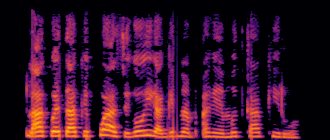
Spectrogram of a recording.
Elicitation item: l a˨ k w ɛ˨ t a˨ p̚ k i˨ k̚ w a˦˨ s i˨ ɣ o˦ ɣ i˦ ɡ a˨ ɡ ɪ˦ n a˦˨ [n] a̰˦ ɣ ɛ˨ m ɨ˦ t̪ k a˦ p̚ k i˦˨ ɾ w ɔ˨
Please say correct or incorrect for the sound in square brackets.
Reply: incorrect: m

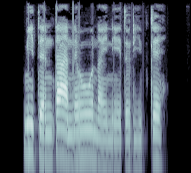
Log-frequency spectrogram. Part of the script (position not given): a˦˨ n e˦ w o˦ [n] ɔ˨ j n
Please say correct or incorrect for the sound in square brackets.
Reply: correct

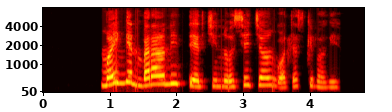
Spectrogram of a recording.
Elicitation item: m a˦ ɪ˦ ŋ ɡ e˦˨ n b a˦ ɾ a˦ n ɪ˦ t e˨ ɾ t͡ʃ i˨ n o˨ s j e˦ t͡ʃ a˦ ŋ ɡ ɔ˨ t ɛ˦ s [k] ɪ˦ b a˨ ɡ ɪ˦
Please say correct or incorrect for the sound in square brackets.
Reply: correct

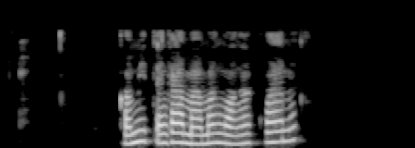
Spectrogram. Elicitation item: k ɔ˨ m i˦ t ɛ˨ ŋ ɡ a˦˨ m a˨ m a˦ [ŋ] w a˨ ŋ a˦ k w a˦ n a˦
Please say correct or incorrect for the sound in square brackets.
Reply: correct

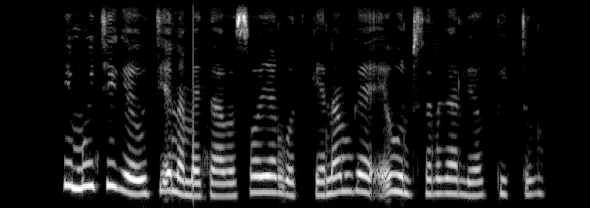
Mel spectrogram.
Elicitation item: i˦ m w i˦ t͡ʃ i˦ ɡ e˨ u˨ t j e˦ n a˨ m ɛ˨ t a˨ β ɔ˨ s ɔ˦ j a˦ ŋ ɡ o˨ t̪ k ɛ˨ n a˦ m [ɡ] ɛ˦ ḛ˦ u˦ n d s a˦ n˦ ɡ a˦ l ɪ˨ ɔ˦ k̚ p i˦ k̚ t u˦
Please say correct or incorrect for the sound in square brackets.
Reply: correct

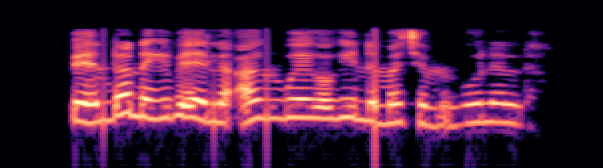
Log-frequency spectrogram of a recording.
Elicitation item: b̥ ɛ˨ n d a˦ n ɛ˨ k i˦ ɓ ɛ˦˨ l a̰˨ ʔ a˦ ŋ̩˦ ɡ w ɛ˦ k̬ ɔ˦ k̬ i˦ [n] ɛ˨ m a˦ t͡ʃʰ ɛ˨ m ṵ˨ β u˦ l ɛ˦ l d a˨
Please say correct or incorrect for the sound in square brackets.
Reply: correct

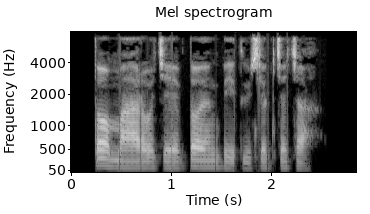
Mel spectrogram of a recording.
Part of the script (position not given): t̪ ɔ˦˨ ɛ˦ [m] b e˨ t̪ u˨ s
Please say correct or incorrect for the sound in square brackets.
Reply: incorrect: ŋ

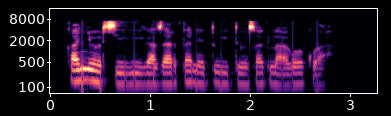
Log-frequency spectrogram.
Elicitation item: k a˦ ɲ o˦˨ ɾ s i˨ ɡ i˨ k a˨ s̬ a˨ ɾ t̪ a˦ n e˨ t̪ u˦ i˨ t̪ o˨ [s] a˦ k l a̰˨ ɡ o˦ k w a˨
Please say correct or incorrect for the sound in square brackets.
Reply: correct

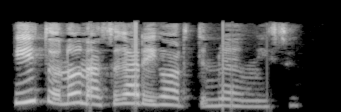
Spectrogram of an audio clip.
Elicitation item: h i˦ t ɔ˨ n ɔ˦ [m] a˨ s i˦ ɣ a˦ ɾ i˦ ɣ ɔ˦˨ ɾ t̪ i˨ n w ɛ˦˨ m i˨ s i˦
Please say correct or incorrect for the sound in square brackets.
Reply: incorrect: n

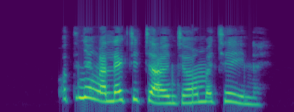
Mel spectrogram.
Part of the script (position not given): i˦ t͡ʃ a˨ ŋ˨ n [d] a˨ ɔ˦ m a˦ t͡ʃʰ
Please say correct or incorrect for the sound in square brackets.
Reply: incorrect: d͡ʒ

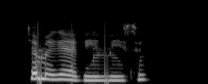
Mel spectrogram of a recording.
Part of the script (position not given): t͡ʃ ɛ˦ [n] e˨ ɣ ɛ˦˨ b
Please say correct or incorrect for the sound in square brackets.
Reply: incorrect: m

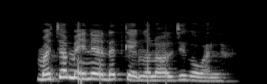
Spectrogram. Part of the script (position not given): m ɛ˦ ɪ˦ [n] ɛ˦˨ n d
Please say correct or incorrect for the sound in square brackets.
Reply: correct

